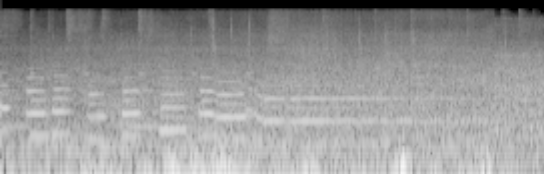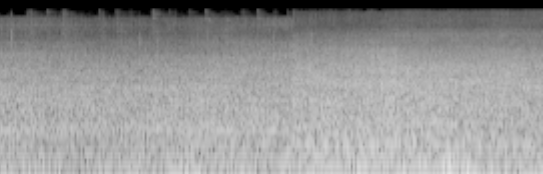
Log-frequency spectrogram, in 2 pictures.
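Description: Ocean waves breaking against a rocky shore and concrete seawall, a steady rushing surf with a few heavy thuds, the strongest about three seconds in, and a swell of noise toward the end. A short melodic music phrase plays over it in the first few seconds and then dies away.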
